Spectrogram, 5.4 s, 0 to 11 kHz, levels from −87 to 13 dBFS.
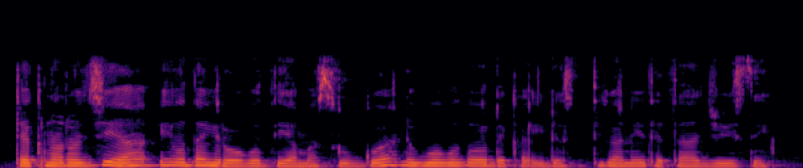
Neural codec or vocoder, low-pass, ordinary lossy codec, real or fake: codec, 16 kHz, 16 kbps, FreqCodec, larger model; 7.2 kHz; none; fake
